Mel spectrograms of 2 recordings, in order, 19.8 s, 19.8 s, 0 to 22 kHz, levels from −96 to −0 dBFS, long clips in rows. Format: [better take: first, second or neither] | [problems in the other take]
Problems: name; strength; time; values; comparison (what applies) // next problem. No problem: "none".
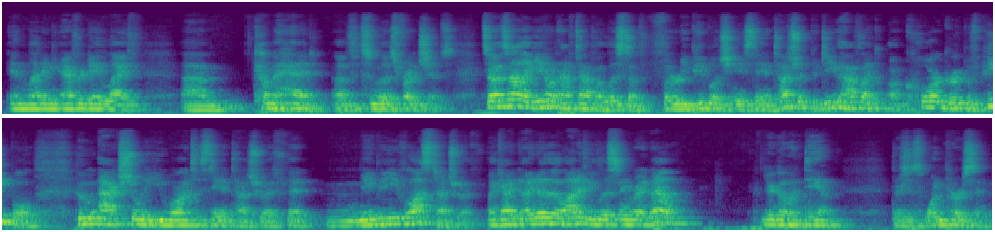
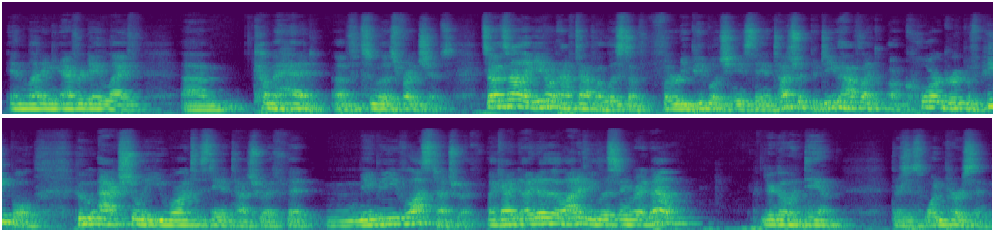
neither | off-mic speech; far; the same in both // room echo; slight; dies away in 0.4 s; the same in both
